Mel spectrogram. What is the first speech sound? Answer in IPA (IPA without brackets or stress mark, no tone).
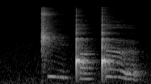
ǁ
